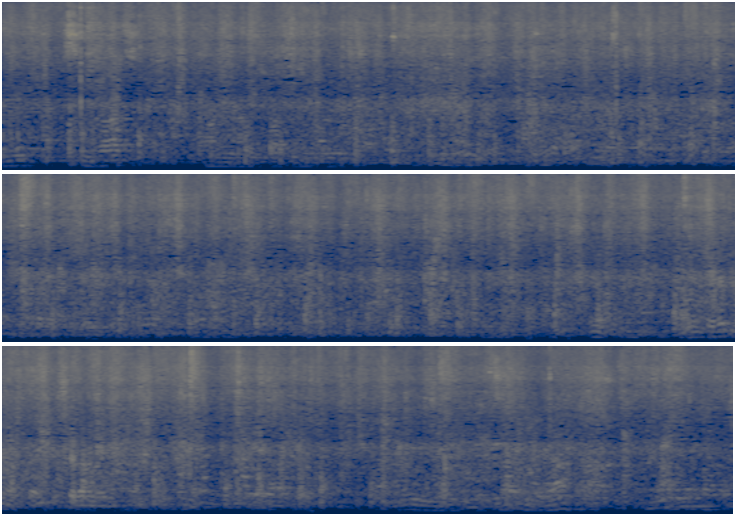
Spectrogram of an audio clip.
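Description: Footsteps shuffle along a hard floor.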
